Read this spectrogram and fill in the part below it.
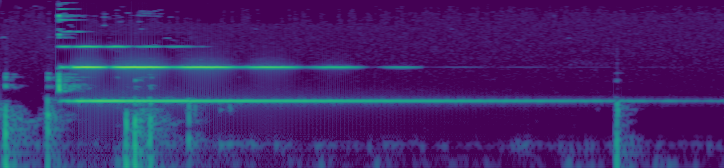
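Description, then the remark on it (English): A single bell strike rings out with a clear, sustained tone that hangs in the air and fades slowly over several seconds, with a soft knock near the end and low background rumble. “The Buddha instructed Rahula to strike the bell once.”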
